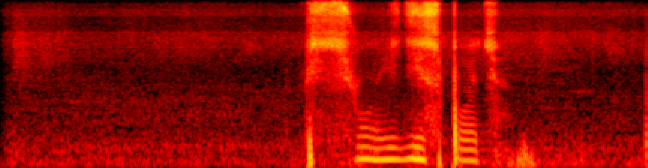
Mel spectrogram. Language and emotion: Russian, angry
